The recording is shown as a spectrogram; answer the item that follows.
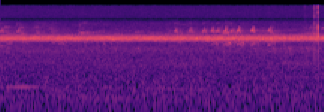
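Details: At sunset beside a country church, spring peepers form an unbroken shrill chorus of overlapping peeps, with a short run of higher chirping notes near the end.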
